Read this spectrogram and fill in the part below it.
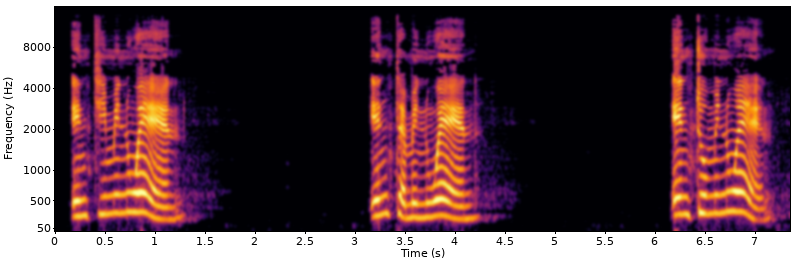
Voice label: introductions where are you from, arabic levantine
